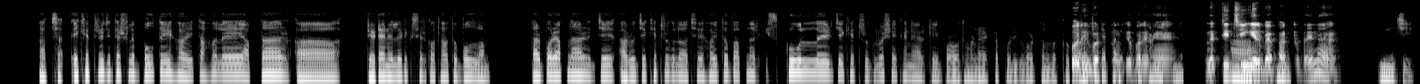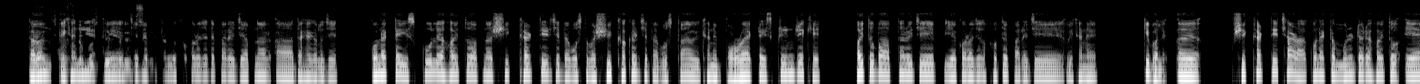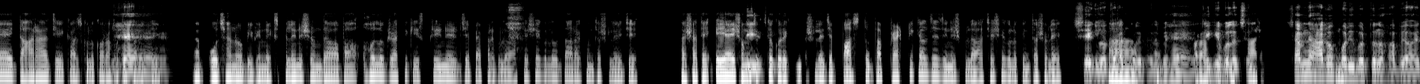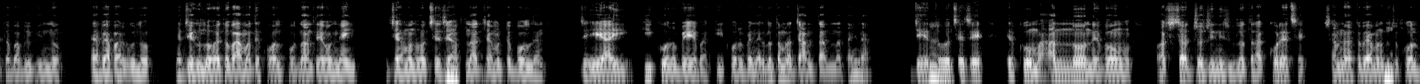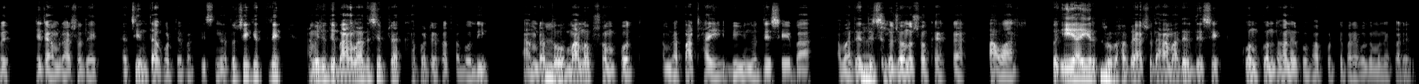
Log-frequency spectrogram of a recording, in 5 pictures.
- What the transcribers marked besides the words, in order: in English: "data analytics"; in English: "teaching"; in English: "explanation"; in English: "holographic screen"; other background noise; tapping; in English: "practical"; in English: "unknown"; "আশ্চর্য" said as "আসচারয"
- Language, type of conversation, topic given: Bengali, podcast, তুমি কীভাবে মনে করো, কৃত্রিম বুদ্ধিমত্তা চাকরির ওপর প্রভাব ফেলবে?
